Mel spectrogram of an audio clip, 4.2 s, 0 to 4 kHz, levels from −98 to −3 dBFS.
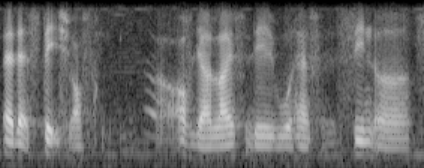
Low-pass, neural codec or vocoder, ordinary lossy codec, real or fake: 3.6 kHz; none; Opus, 32 kbps; real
